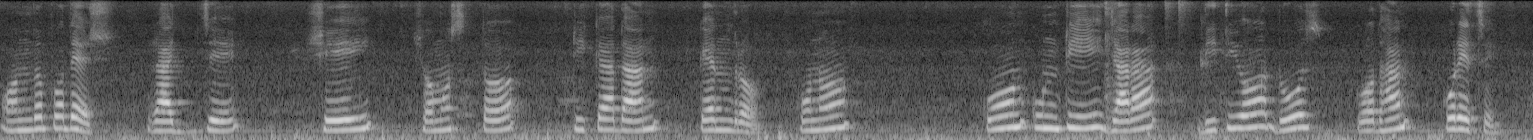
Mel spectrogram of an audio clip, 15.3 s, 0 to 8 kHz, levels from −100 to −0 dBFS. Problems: none marked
